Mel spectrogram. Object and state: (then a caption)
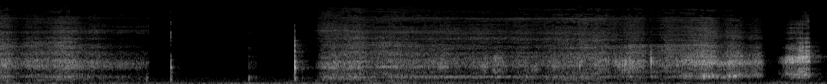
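Wooden box. Fingertips and nails scratch and rub the surface of a hollow, medium brown wooden box with a hinged lid and a compartmented, mostly empty interior; the lid opens during the clip. A dry, raspy scraping with a midrange body fades out around 1.5 seconds. Several sharp clicks and taps follow in the near-silence before the rubbing resumes and swells at the end.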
